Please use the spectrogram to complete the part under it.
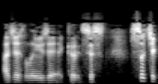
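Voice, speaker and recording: A bright, forward man chats about writing his abridged series, quick and self-deprecating. The audio is dull and lo-fi, and dry with no room around it. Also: on the low side, fairly even intonation, no room sound. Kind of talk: casual interview chat.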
